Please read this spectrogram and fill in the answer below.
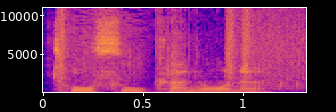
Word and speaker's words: Tofu-Kanone: So my channel name is German, and the German pronunciation is Tofu-Kanone, which I'm not expecting anyone to pronounce that correctly.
